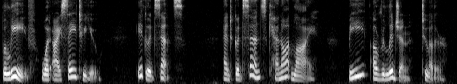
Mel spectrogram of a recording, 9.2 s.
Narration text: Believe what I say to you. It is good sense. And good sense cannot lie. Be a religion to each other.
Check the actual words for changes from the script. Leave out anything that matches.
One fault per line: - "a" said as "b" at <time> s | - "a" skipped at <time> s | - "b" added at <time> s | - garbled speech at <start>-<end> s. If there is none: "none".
- "is" skipped at 2.9 s
- "each" skipped at 8.6 s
